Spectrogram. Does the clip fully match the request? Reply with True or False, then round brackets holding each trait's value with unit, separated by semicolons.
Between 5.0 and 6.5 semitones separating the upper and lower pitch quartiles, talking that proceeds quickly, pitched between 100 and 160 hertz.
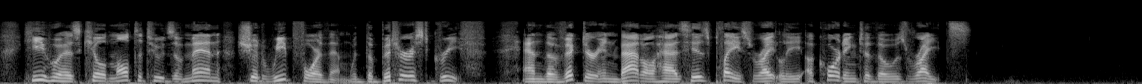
False (5.4 semitones; 145 wpm; 140 Hz)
